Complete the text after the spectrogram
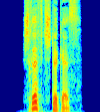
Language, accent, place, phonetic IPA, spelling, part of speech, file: German, Germany, Berlin, [ˈʃʁɪftˌʃtʏkəs], Schriftstückes, noun, De-Schriftstückes.ogg
- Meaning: genitive singular of Schriftstück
